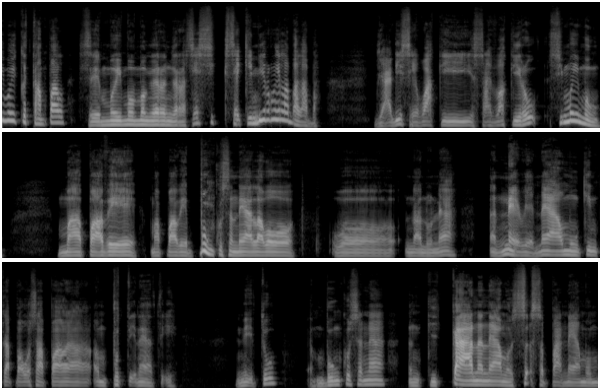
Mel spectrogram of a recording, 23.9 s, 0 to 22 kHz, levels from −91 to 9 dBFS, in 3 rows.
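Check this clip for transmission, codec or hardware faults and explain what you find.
Listening closely to the speech, nothing stood out as a problem anywhere in the recording.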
